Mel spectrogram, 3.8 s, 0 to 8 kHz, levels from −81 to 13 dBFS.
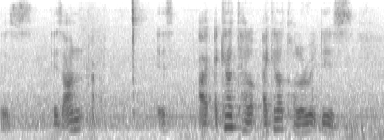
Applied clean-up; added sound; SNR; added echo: none; none; none; none.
